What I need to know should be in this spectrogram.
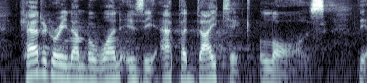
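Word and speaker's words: apodictic: into two categories category number one is the apoditic laws the apodic laws i'll spend that spell that out for you a p o d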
